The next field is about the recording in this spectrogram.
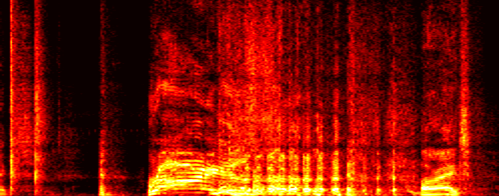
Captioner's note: laughter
